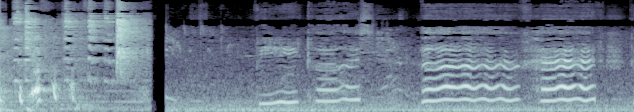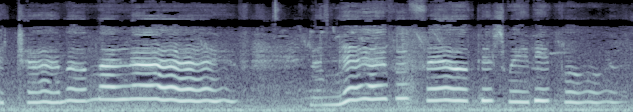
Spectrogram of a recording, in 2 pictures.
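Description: A woman's singing voice holding slow, wavering notes with a vibrato, in short phrases with brief pauses between them. It follows a second and a half of loud, noisy sound that cuts off abruptly.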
